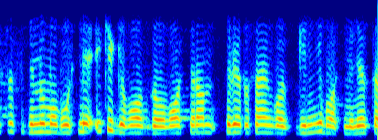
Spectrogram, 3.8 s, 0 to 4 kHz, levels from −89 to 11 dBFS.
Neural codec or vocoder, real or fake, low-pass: autoencoder, 48 kHz, 128 numbers a frame, DAC-VAE, trained on Japanese speech; fake; 3.6 kHz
